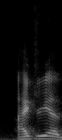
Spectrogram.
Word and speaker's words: hydrangea: Panting, Harry fell forward over on the hydrangea bush. How do you say it? Hydrangea bush? – Hydrangea. – Hydrangea.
